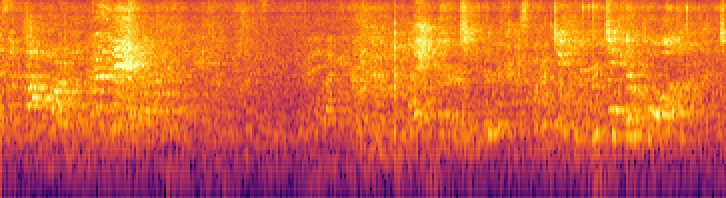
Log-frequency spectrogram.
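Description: A young woman speaks dramatically, heard from a distance in a large echoing hall.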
